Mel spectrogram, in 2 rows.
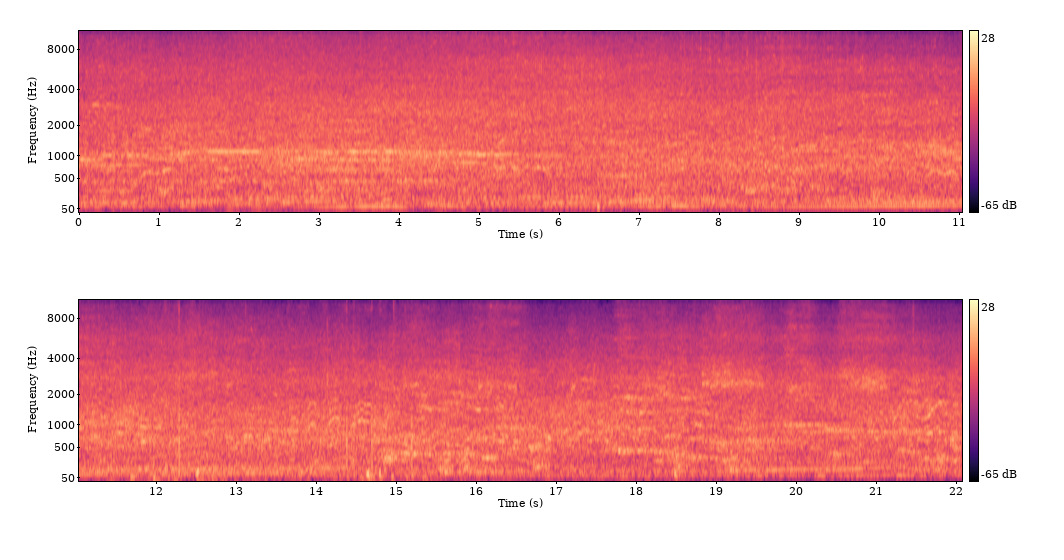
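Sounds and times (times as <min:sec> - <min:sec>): race car engines running: 0:00.0 - 0:22.0.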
